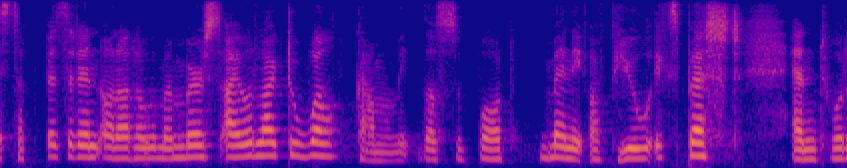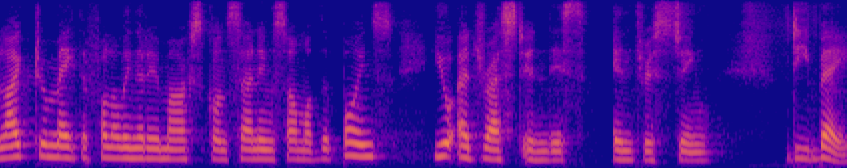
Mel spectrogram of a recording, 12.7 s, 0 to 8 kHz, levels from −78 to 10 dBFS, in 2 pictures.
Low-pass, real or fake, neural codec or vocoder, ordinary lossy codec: none; fake; codec, 16 kHz, 0.5 kbps, X-Codec, WavLM features, trained on Multilingual LibriSpeech; none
